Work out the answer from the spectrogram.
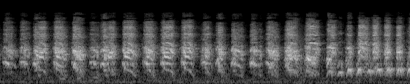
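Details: Laughing kookaburra in full cackle: harsh, rapid chuckling notes, about seven or eight a second, running together and quickening near the end.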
